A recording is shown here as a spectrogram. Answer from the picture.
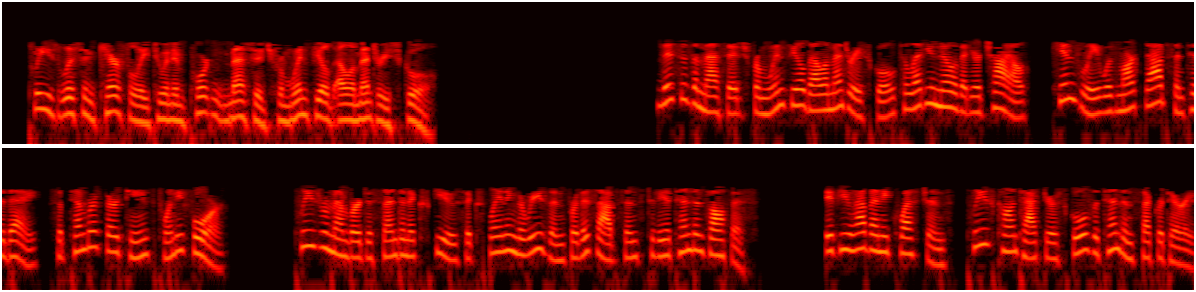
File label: Voicemail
